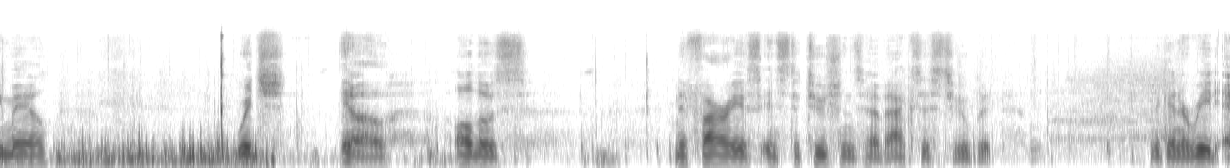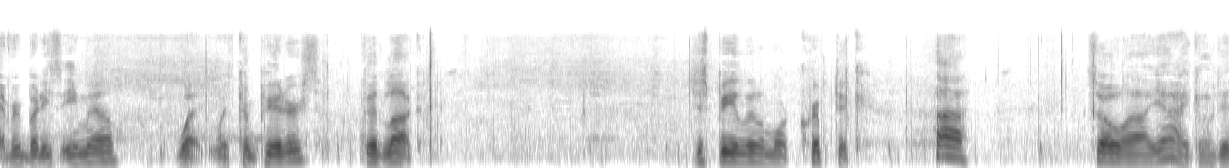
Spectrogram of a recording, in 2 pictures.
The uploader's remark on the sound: He first was recorded Friday afternoon just before sunset. Second segment I recorded this morning while walking my dog.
